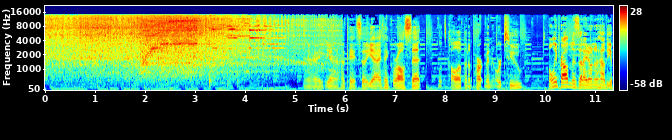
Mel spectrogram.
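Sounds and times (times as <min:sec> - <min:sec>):
jigsaw cutting: 0:00.0 - 0:06.1
speech: 0:05.2 - 0:11.3.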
